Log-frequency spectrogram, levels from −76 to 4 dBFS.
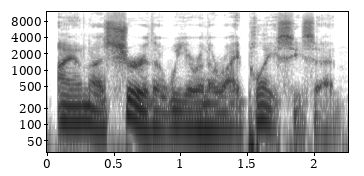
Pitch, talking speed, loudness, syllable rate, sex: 90 Hz, 345 wpm, -15 LUFS, 7.3 syllables/s, male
